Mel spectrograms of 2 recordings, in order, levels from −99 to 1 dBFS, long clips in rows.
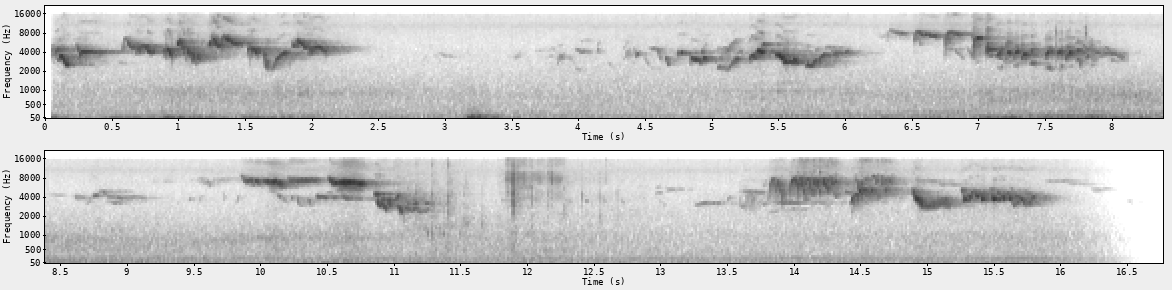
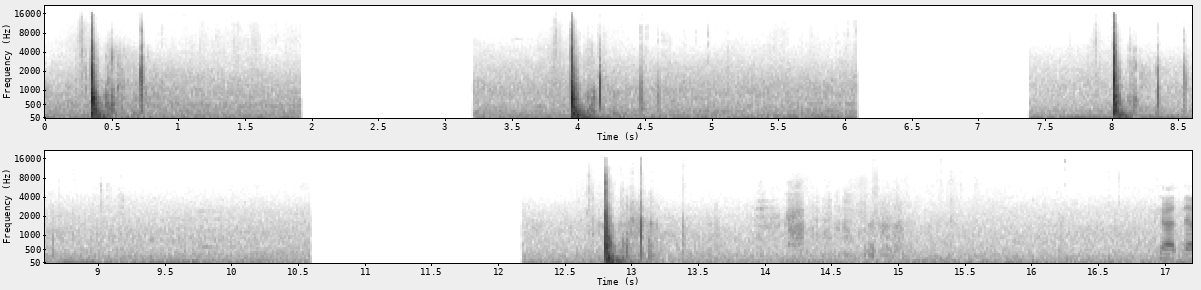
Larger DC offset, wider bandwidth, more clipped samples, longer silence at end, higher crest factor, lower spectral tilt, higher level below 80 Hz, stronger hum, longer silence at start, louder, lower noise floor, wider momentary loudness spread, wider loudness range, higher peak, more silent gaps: neither; about the same, 16 kHz vs 16 kHz; neither; first, 0.85 s vs 0.15 s; second, 24 dB vs 34 dB; second, 3 dB/octave vs -5 dB/octave; about the same, -56 dBFS vs -52 dBFS; neither; second, 0.05 s vs 0.35 s; about the same, -24 LUFS vs -26 LUFS; first, -73 dBFS vs -62 dBFS; second, 18 LU vs 28 LU; first, 9 LU vs 3 LU; second, -6 dBFS vs -2 dBFS; second, none vs 1.93-3.21 s, 6.09-7.38 s, 10.59-12.18 s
